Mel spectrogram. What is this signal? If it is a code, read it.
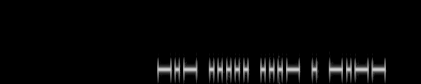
Morse code, heard as a keyed tone, about 28 wpm, 700 Hz. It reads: K5VEY
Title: USA Call Signs - 5 Characters - 28wpm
